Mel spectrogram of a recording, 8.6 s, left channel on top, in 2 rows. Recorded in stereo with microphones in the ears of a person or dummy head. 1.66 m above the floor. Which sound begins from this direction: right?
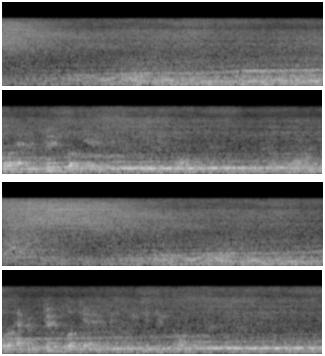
A man speaking, at 4.3 s.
